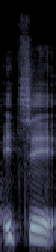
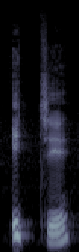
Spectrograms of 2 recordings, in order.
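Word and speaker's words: 一致: So it's not Ichi. Ichi. It means together, okay?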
